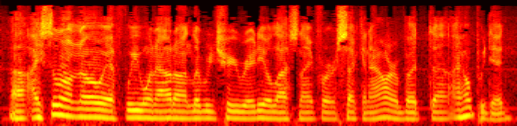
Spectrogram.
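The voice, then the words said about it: Weird-sounding voice. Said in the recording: “I had insomnia. That's why my voice sounds so weird. I was up all night long.”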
